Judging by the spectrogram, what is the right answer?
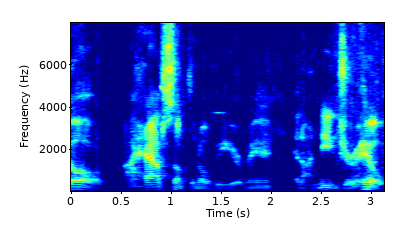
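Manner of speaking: low, hushed half-whisper, all breath, no voice. Retelling what the man in the next cell said at the window: half-whispering. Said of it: "he was whispering".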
